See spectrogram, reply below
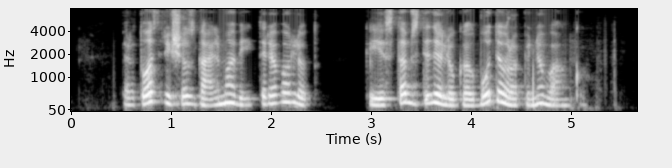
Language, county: Lithuanian, Tauragė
